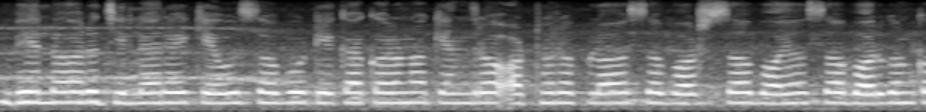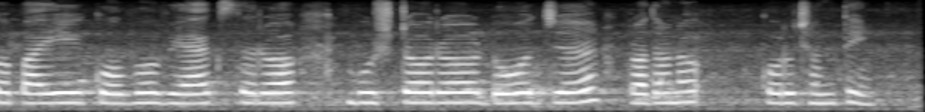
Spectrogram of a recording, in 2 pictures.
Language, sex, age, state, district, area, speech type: Odia, female, 18-30, Odisha, Malkangiri, urban, read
